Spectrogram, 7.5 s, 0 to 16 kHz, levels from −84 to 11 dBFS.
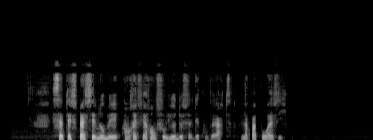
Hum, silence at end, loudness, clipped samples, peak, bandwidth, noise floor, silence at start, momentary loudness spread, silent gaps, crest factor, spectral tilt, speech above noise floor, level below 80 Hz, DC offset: none; 1.85 s; -24 LUFS; under 0.1%; -2 dBFS; 9.4 kHz; -80 dBFS; 0.85 s; 17 LU; none; 24 dB; -3.5 dB/octave; 56 dB; -82 dBFS; under 0.1%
